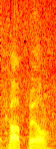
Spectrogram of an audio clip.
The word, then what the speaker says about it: Coppell: Yeah, Flash Gordon and Rosemary, Helen Rose's neighbors, and Capel or Coppell. How do you say that? Coppell.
